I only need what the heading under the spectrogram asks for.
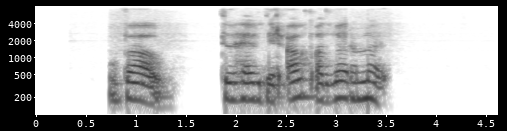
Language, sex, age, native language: Icelandic, female, 40-49, Polish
